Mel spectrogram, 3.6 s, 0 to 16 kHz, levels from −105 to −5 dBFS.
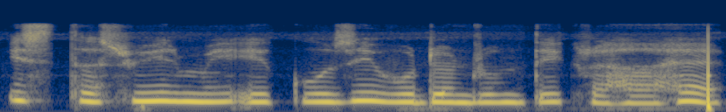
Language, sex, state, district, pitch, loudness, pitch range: Hindi, female, Sikkim, Gangtok, 240 Hz, -27 LUFS, 230-260 Hz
